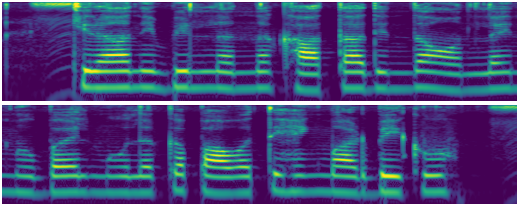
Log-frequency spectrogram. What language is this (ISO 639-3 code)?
kan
